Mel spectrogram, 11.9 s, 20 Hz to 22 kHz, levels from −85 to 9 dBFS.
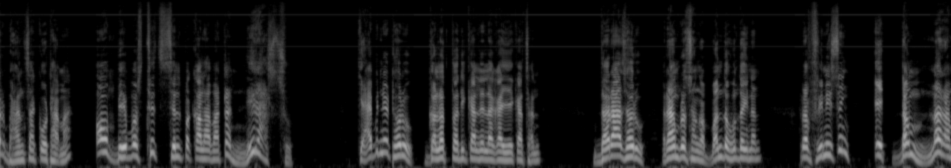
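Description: Running under the speech for the whole clip there's a faint USB whine, a steady tone at 8 kHz whose strongest part sits at its 16 kHz harmonic, roughly 40 dB below the speech. That's the bus's 125-microsecond microframe rhythm leaking in through power or ground.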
